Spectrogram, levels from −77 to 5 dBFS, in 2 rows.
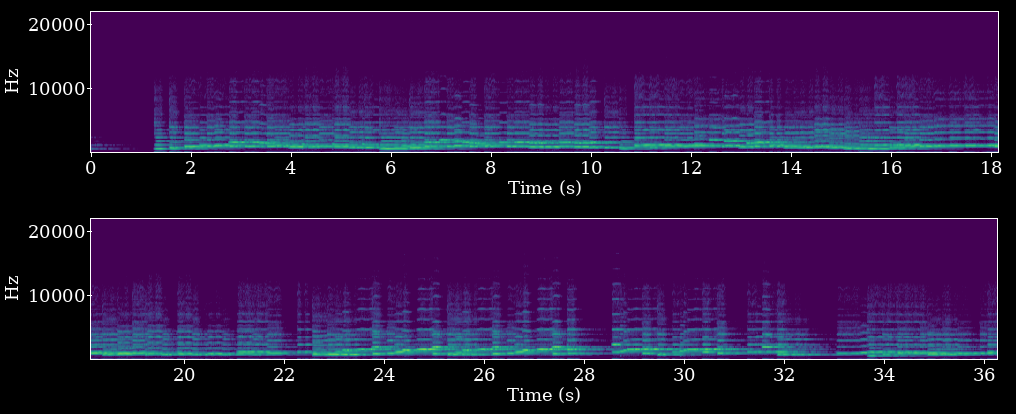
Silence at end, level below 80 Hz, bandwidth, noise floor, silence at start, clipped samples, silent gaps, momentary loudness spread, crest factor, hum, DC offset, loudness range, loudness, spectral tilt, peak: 0 s; -72 dBFS; 12.5 kHz; -78 dBFS; 1.25 s; under 0.1%; none; 9 LU; 16 dB; none; 0.1%; 6 LU; -21 LUFS; 2.5 dB/octave; -6 dBFS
